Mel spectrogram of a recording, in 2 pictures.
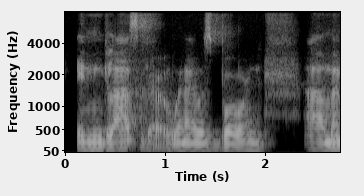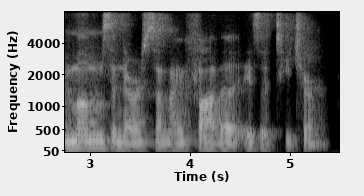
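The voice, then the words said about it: Jamaican accent with British, American influence. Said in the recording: “a root of Jamaican, but I've been here in the United Kingdom and in the US for more than half of my life... there's an evolution that you're hearing as well”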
